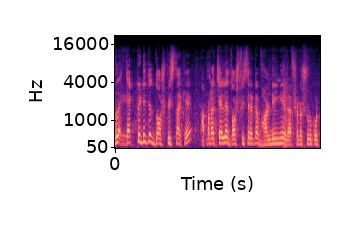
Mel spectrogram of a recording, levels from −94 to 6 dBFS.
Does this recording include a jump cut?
no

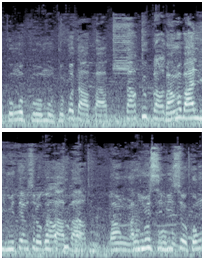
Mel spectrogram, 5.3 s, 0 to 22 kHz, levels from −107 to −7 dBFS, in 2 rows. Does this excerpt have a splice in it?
no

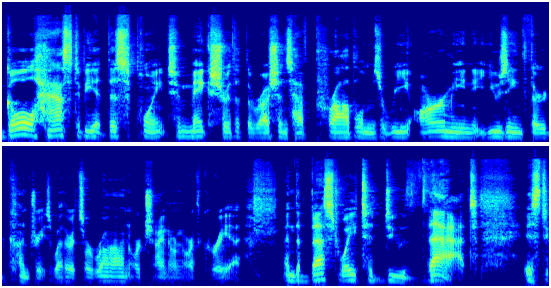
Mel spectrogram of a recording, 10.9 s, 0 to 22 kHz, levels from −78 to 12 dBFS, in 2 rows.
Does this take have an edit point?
no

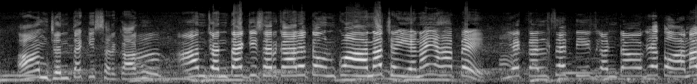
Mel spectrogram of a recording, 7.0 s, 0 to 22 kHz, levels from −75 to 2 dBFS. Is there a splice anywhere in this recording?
no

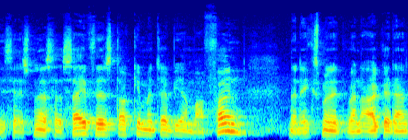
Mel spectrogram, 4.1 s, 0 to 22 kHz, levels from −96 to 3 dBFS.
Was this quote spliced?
no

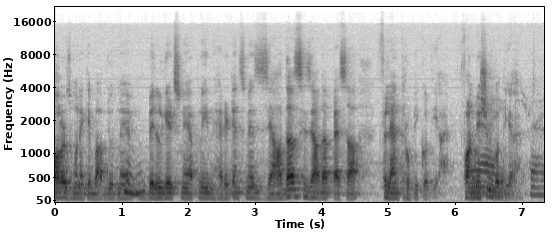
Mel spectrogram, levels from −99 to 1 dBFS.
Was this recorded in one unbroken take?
yes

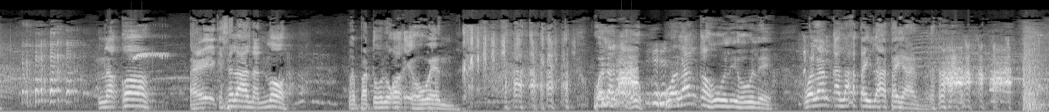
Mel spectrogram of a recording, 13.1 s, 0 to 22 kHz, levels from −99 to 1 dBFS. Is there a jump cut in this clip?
yes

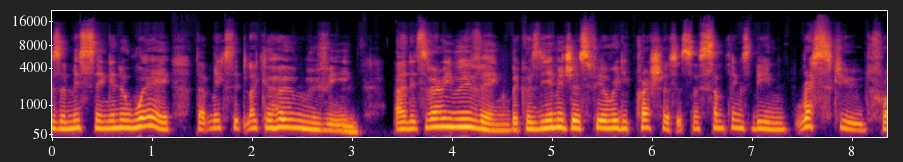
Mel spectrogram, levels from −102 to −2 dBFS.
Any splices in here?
yes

